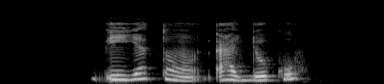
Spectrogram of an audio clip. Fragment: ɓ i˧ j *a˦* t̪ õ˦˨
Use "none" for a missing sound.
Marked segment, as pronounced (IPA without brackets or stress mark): a˦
